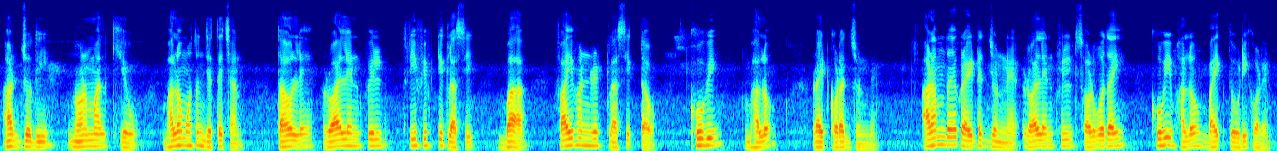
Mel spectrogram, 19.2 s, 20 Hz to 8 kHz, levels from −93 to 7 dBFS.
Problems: constant background noise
